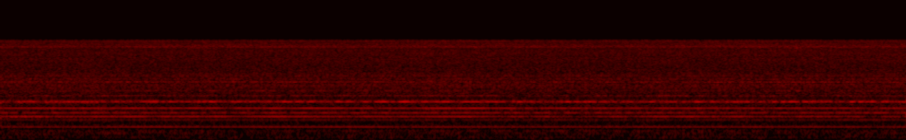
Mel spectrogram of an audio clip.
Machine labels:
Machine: fan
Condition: normal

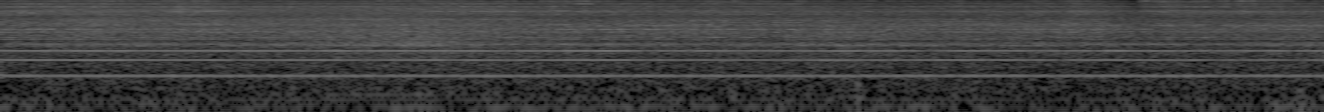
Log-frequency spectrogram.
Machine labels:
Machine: fan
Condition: normal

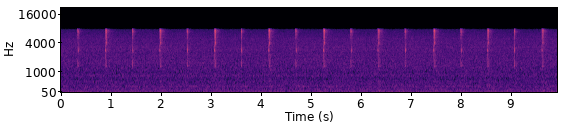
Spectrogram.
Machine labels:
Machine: valve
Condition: normal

